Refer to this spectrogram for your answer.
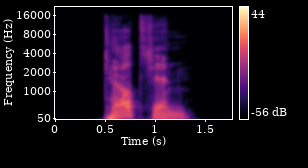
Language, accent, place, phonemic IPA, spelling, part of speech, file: German, Germany, Berlin, /ˈtœʁtçən/, Törtchen, noun, De-Törtchen.ogg
- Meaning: diminutive of Torte, tartlet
